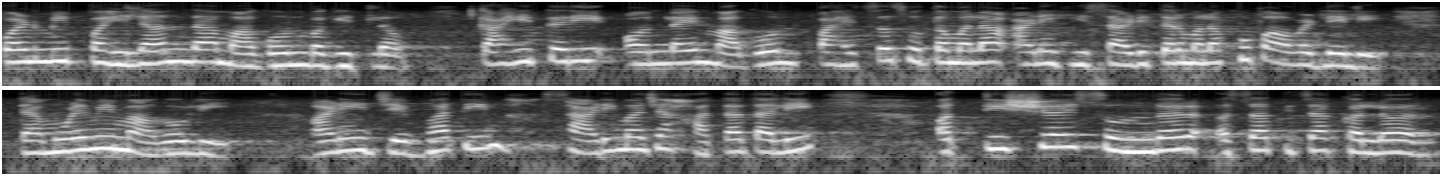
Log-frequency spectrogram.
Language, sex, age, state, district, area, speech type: Marathi, female, 30-45, Maharashtra, Buldhana, urban, spontaneous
